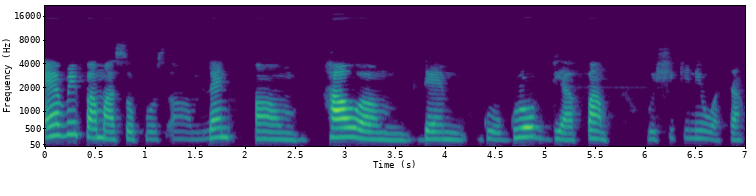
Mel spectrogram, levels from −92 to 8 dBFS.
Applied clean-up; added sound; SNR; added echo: none; none; none; none.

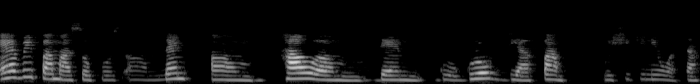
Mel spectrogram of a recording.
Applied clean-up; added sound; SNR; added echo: none; none; none; reverberation time 0.4 s.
